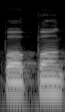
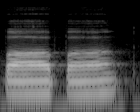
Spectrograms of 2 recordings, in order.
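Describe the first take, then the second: First: The final vowel is nasalized. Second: The final vowel is not nasalized. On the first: The speaker calls it wrong. "ਕਈ ਬਿੰਦੀ ਲਵਾਉਂਦੇ ਹਨ ਪਾਪਾਂ ਕਹੋ" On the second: The speaker calls it right. "ਬਿੰਦੀ ਨਹੀਂ ਹੈ ਅਤੇ ਨਹੀਂ ਬੋਲਣੀ"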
